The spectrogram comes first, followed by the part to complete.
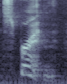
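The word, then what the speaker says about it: Xpring: by ripples investment arm spring spring spelled with an X got to love it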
